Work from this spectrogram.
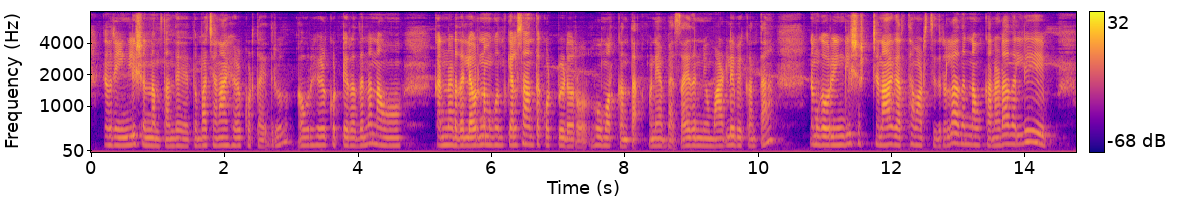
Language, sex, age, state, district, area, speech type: Kannada, female, 45-60, Karnataka, Chikkaballapur, rural, spontaneous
